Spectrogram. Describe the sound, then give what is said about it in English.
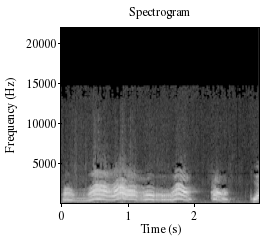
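A person imitates a dog, giving a long, wavering yowl followed by a couple of short, sharp barks, loud with no other talking. “You know, I think we should have got a real dog for this part.”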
